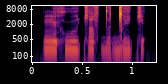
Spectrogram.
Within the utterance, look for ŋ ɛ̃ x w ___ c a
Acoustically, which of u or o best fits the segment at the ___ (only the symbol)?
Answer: u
